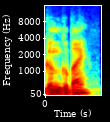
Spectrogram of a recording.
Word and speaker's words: Gangubai: Is that the how you pronounce it? Gangubai?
